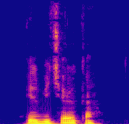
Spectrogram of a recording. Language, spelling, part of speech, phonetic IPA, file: Polish, wielbicielka, noun, [ˌvʲjɛlbʲiˈt͡ɕɛlka], LL-Q809 (pol)-wielbicielka.wav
